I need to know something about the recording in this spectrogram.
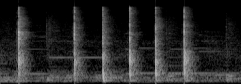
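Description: Six sharp hand claps form a short musical rhythm in 4/4 time, played as a rhythmic ear-training example, their spacing uneven in a deliberate pattern, each crisp and bright with a quick decay, heard alone without talking.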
